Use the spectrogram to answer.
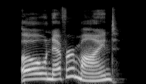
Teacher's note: The stress is on the second word, nevermind.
